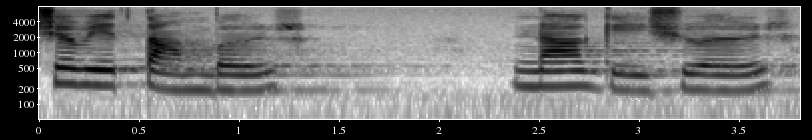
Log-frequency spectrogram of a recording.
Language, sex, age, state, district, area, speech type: Punjabi, female, 18-30, Punjab, Fazilka, rural, read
